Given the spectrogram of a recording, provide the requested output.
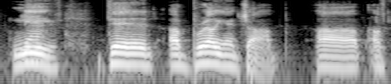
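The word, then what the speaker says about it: Niamh: shoulders uh and uh nyam did i pronounce her name correct yeah it's nev it's an irish name neve did a brilliant job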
